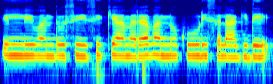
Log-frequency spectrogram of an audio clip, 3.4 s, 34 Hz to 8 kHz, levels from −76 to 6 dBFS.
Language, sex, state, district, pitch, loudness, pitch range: Kannada, female, Karnataka, Bidar, 220 Hz, -17 LUFS, 215-225 Hz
